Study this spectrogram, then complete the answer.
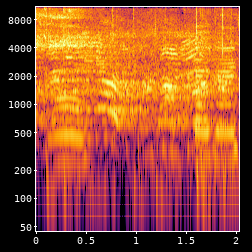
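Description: A basketball bounces on the floor as it is dribbled.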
